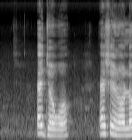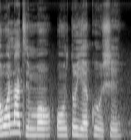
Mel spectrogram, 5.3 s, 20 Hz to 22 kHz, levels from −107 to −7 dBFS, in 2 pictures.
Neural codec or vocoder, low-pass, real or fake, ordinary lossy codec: vocoder, 48 kHz, 128 mel bands, Vocos; none; fake; none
